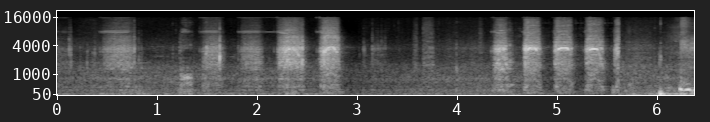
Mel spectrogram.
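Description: Screws are driven into wooden decking boards while a patio is built, heard as repeated grinding, ratcheting bursts from a screwdriver in two clusters, loud and close, separated by brief pauses.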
